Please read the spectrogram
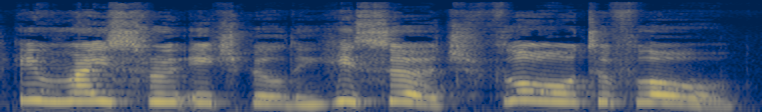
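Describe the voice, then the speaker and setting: A woman's voice: sits high, takes it slowly. A woman reading a children's story aloud expressively as narrator. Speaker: storybook reader.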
